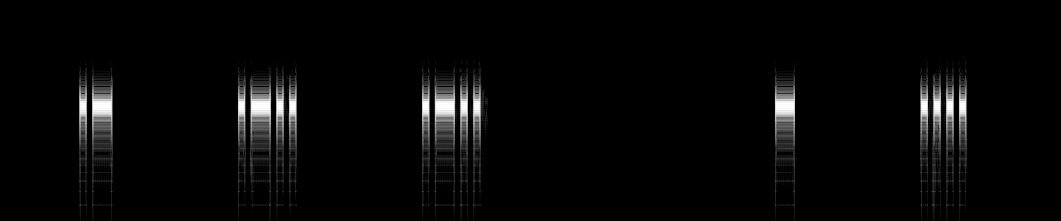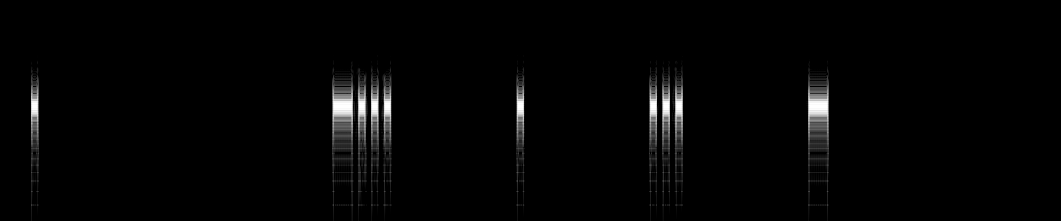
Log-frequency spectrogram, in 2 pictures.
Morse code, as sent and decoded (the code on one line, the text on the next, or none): .- .-.. .-.. / - .... / -... ... -
ALL THE BEST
